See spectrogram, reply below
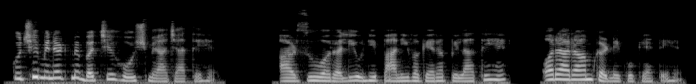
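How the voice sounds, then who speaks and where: A woman's voice: on the low side, a little mellow, lo-fi sound. A woman narrating a scripted moral story as storyteller.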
